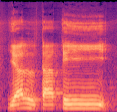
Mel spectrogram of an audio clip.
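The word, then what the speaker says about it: يلتقي: Yang pertama adalah yaltaqi, panjangkan. Nah, di situ ada huruf ya di belakang, ya.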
